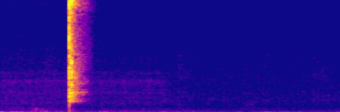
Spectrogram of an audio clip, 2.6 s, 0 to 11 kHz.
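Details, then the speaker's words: EZ EFI 2.0 with a FAST distributor, a no-start being checked with a 2 Hz square-wave RPM signal and an MSD coil: two sharp isolated injector clicks with no spark snap; a lone injector firing erroneously, with no spark. "Et comme vous le voyez, on n'entend pas d'étincelle. On entend uniquement l'injecteur,"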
